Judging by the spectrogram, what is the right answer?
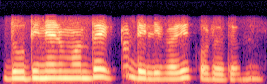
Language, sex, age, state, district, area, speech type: Bengali, female, 18-30, West Bengal, Jalpaiguri, rural, conversation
